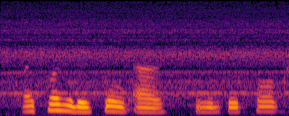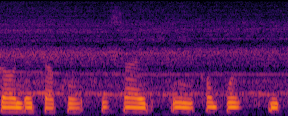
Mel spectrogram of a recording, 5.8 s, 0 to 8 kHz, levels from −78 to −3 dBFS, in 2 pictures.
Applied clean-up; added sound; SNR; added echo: none; Domestic sounds, home sounds; 14 dB; none.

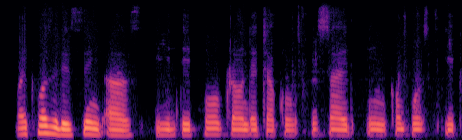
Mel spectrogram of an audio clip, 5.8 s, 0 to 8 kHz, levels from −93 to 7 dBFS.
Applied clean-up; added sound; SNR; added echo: none; none; none; none.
